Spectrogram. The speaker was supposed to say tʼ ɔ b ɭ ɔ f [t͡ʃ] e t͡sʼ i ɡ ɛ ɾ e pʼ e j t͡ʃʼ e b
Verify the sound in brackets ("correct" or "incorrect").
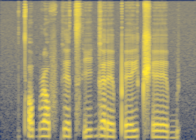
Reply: incorrect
